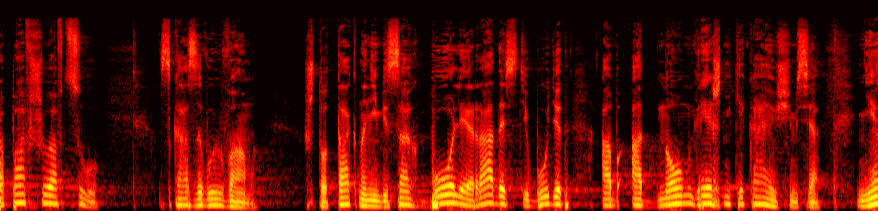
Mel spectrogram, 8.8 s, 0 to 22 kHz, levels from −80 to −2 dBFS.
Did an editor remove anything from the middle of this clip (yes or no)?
no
